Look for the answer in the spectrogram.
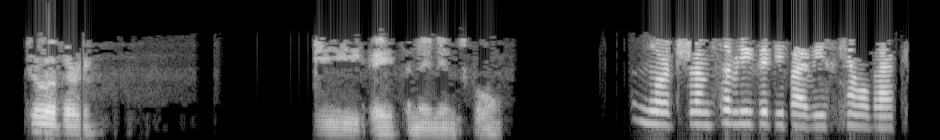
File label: Scottsdale Police, Simulcast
